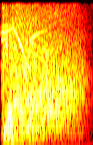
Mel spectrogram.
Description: You win zap; MacAddict; Stay Tooned Demo

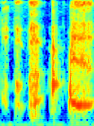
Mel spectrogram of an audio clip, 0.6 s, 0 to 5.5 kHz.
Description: choke; PC Gamer IT CD 41; Daikatana; superfly

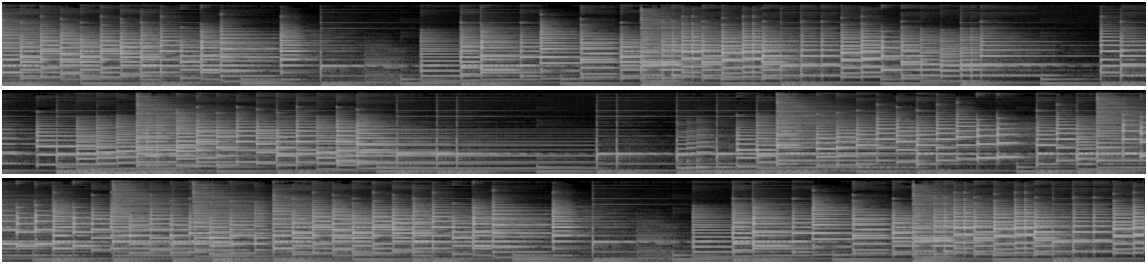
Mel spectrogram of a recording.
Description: holo; Flashback Demo

